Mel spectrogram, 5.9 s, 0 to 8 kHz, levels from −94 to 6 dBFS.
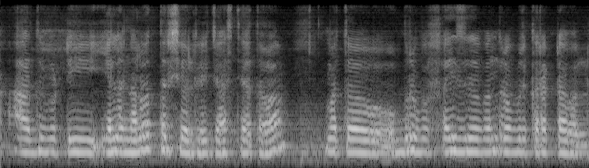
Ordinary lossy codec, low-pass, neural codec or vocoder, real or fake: none; 7.2 kHz; vocoder, 24 kHz, 100 mel bands, Vocos; fake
